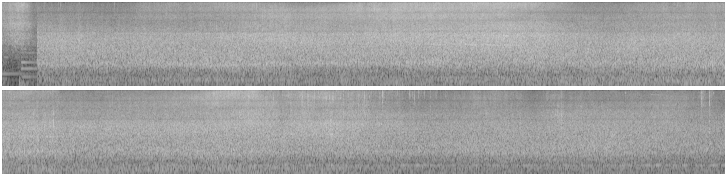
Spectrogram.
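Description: Steady wet-road street traffic noise: tyre hiss from passing cars and a tram. A faint steady hum joins in during the last few seconds.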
